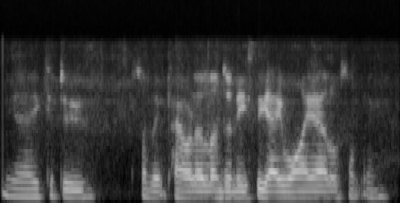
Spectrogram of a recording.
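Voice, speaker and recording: A man's voice: medium pitch, flat delivery, quick pace, highs cut off. A man giving live game commentary, chatty and analytical as he breaks down each move.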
